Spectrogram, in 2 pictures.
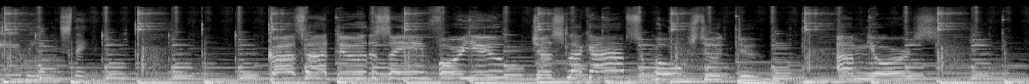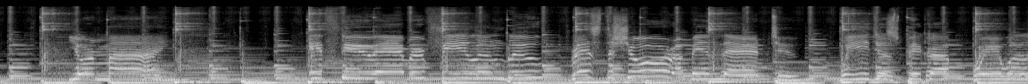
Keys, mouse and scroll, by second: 0.4 click, 0.5 double click, 2.9 click, 4.6 click, 6.5 right click, 9.6 click, 11.6 click, 13.3 click, 14.6 click, 19.4 click.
